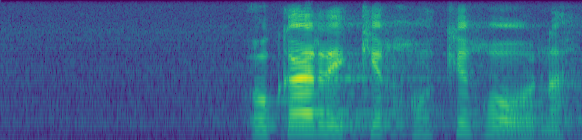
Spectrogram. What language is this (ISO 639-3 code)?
nso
